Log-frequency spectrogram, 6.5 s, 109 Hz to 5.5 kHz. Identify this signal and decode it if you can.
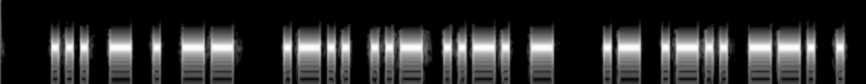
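Morse code, heard as a keyed tone, about 22 wpm, 600 Hz. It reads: STEM LUFT ALGE
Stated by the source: Morse practice of short Danish words at 22 wpm, from CW med Gnister.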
